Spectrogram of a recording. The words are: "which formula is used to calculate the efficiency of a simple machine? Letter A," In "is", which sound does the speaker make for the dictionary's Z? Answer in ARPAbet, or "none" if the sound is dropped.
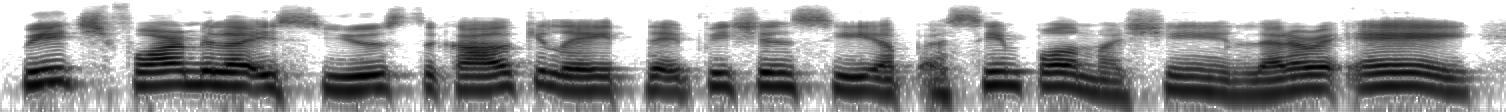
S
